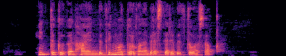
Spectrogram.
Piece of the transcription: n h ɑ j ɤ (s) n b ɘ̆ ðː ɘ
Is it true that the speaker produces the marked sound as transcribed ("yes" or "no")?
no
